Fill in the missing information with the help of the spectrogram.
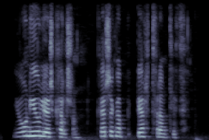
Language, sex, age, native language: Icelandic, female, 40-49, Icelandic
